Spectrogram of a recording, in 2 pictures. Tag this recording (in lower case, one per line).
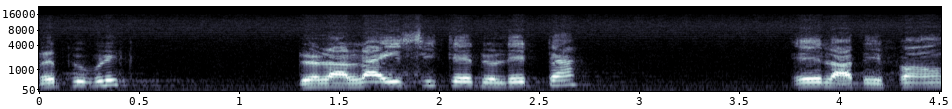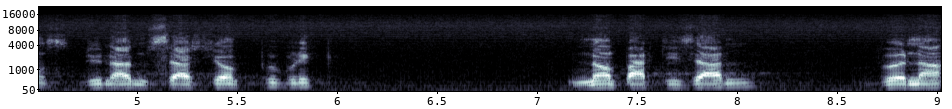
speech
